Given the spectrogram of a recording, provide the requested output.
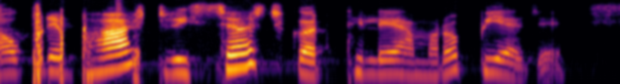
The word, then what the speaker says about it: Piaget: ଶୁଣିଛ ଜିନ୍ ପିଆଜେଙ୍କର ଜିନ୍ ଜେନ୍ ପିଆଜେ PIAGET କିନ୍ତୁ ପିଆଗେଟ୍ ବୋଲି ତାଙ୍କୁ pronunciation ହୁଏନି ଜିନ୍ ପିଆଜେ.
